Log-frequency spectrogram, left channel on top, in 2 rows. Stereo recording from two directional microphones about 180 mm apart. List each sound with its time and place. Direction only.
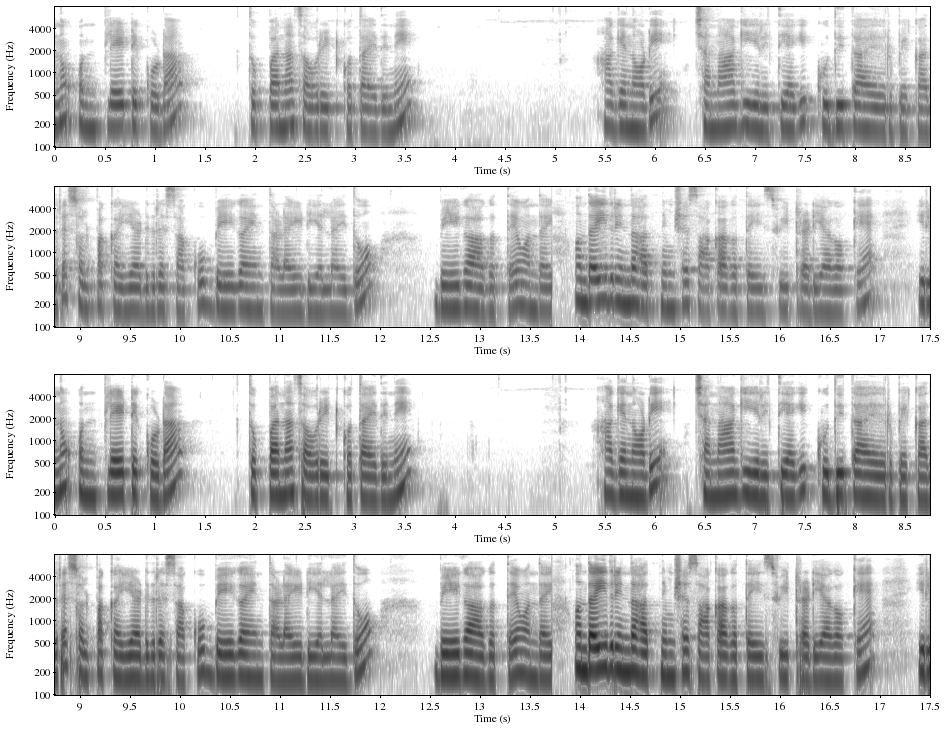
0.0 s speech: 35° right (ahead or behind)
5.0 s speech: 35° right (ahead or behind)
